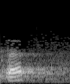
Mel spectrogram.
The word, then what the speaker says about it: Tết: Một năm có 8 Tiết, mùa xuân, mùa thu, mùa hạ đều là Tiết hết. Mà mình nói riết nó trại ra thành chữ Tết, chứ đúng ra mình đọc là Tiết.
